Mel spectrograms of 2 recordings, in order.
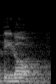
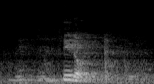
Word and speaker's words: Tiro: Tiro. Algunos lo pronuncian tiró. Tiro.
